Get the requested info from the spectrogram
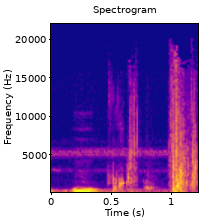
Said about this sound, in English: Gotta do something to keep those owls out. Poop everywhere. That's right, I'm talking about you, you feather brains.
